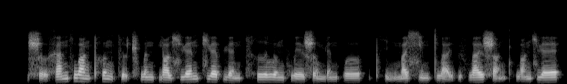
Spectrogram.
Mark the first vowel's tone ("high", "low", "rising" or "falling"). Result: low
